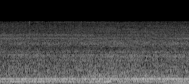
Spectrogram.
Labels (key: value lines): label: anthrophony, boat engine
recorder: SoundTrap 500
